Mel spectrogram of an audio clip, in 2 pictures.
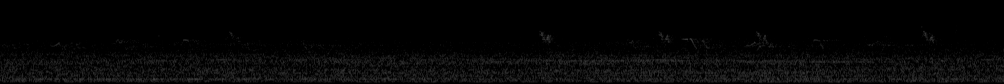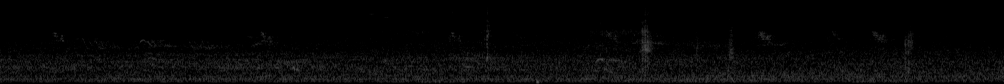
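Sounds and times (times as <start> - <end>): small birds chirping: 0.0 - 19.3
faint steady hiss: 0.0 - 20.0.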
